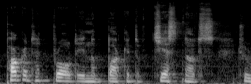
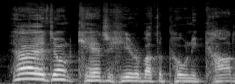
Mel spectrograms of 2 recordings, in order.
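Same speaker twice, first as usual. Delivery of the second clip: louder, petulant complaint; pouting; 7 dB louder than usual. A narrator's reading. Amelia to Mudd, wanting the gun story, pouting louder. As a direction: sulk it out, spoiled and coy. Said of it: "Amelia pouted".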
